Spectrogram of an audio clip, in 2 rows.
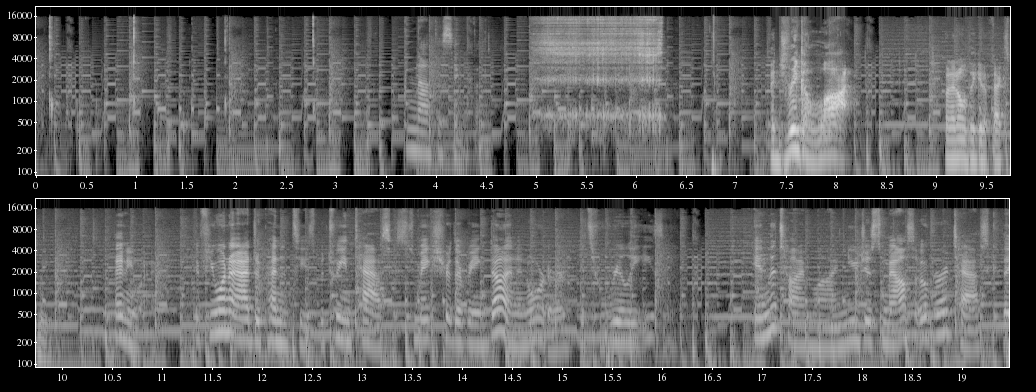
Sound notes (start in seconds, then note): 5.0 slurping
